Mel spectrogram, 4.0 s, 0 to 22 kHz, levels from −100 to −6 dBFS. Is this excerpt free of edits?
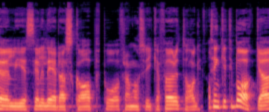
no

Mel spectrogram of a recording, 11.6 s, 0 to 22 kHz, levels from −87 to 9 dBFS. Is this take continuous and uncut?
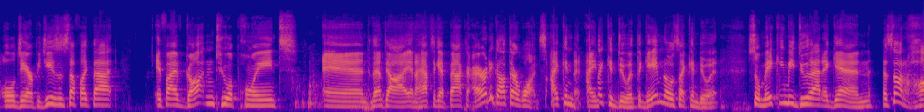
no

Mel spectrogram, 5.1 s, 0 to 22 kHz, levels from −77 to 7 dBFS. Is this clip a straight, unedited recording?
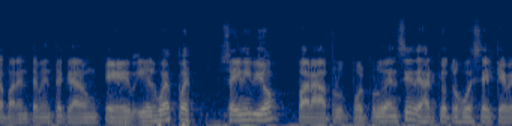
no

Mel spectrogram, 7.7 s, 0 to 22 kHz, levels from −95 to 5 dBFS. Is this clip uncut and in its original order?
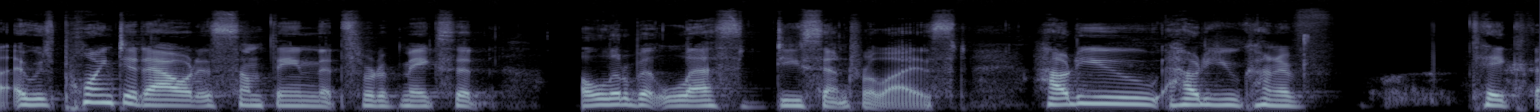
yes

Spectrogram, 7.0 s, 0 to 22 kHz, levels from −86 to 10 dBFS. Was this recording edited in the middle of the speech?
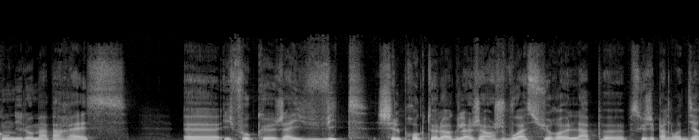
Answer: no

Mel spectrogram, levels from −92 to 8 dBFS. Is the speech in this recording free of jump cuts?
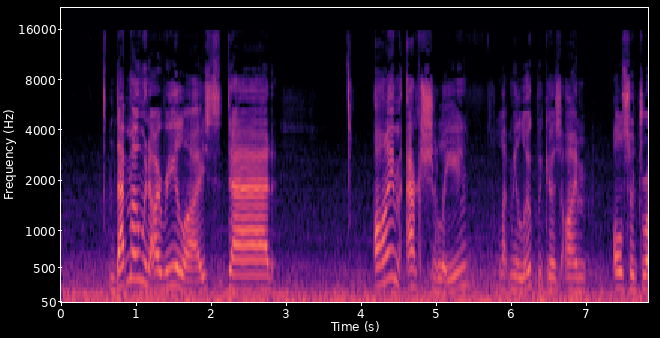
yes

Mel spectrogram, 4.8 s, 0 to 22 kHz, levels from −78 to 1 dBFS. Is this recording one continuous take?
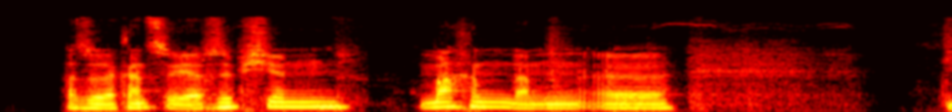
no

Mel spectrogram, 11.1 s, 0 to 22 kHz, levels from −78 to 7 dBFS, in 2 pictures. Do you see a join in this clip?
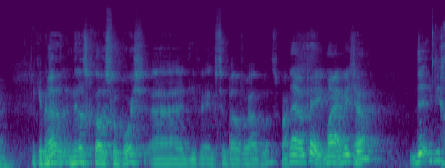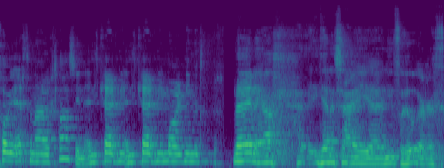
yes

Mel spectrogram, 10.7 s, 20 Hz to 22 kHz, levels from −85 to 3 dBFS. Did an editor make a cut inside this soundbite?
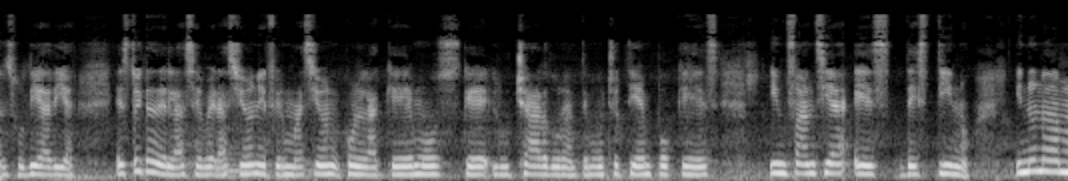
yes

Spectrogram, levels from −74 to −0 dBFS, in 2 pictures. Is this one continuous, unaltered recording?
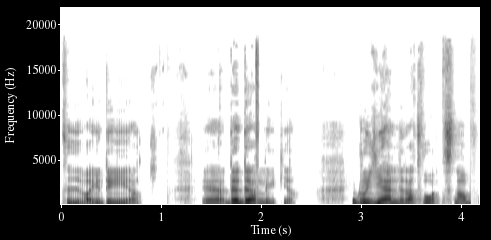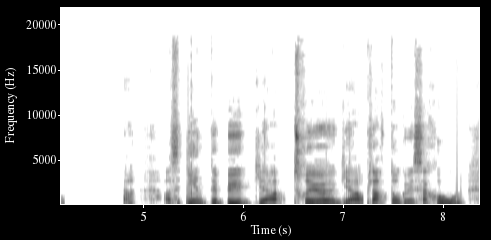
no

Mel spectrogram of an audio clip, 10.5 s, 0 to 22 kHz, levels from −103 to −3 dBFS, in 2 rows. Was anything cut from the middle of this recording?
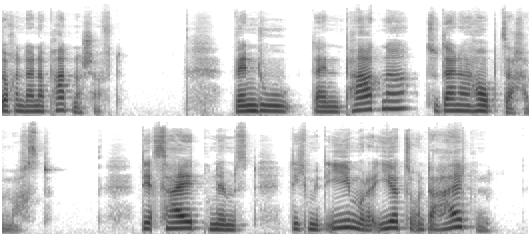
yes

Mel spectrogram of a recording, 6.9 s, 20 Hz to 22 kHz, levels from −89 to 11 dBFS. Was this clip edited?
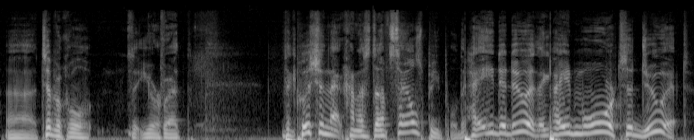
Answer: yes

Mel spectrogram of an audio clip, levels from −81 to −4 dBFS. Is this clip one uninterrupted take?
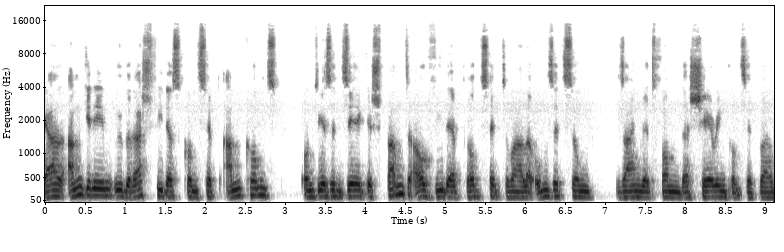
yes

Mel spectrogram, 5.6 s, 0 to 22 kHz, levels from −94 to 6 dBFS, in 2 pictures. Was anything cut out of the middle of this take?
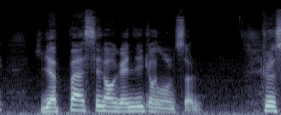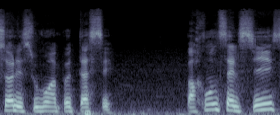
yes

